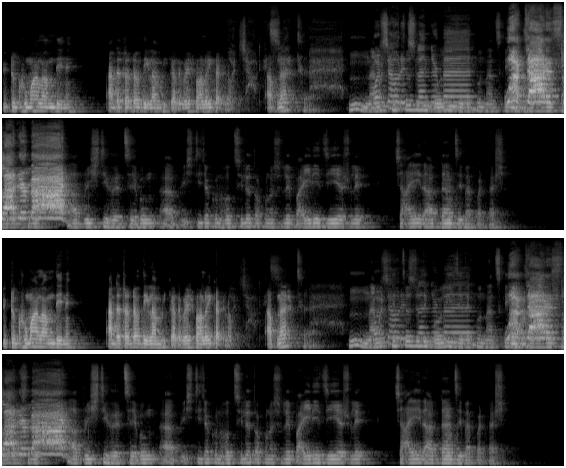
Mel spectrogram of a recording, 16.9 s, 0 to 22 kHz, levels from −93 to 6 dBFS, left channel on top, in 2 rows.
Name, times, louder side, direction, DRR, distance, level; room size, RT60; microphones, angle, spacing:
voice 1, 0.1-1.0 1.6-3.5 4.0-4.3 7.6-7.9 15.1-15.3, right 4 dB, 75° right, 12 dB, 0.5 m, -32 dB
voice 2, 5.2-9.0 9.4-13.8 14.3-15.9, equal, 20° right, 7 dB, 0.5 m, -40 dB
Speech / Shout, 5.6-7.1 7.5-9.4, left 5 dB, 30° left, 0.3 m, -30 dB
11.0 x 4.0 x 2.2 m, 0.67 s
head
